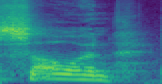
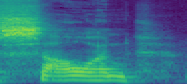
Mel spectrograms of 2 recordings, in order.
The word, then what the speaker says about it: Samhain: I'm saying it as Samhain, which is allegedly pretty close to the Gaelic. Just don't be a dork and say Sam Hain like it's spelled.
